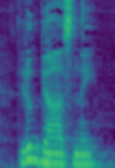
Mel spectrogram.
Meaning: 1. kind (benevolent, considerate) 2. obliging (ready to help) 3. amiable, affable
- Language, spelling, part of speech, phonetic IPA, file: Ukrainian, люб'язний, adjective, [lʲʊˈbjaznei̯], Uk-люб'язний.ogg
